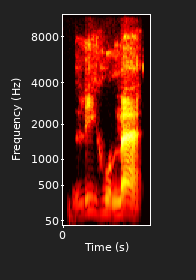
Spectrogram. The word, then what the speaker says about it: Lehumaat: And that's pronounced lihumat.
